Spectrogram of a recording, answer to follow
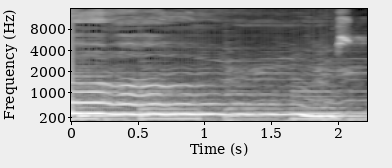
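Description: Song with a single long, wavering vocal note, hummed or sung without words, over guitar accompaniment. The note drops in pitch near the end.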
